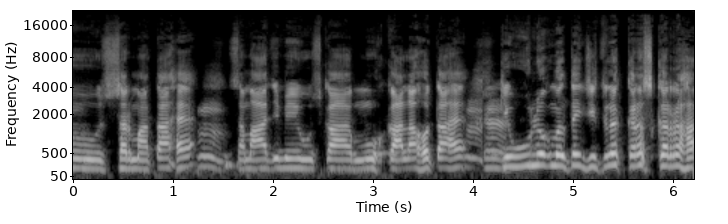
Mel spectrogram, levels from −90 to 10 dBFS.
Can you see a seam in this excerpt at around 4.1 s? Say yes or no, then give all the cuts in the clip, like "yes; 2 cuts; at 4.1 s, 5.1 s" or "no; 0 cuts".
yes; 1 cut; at 4.1 s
